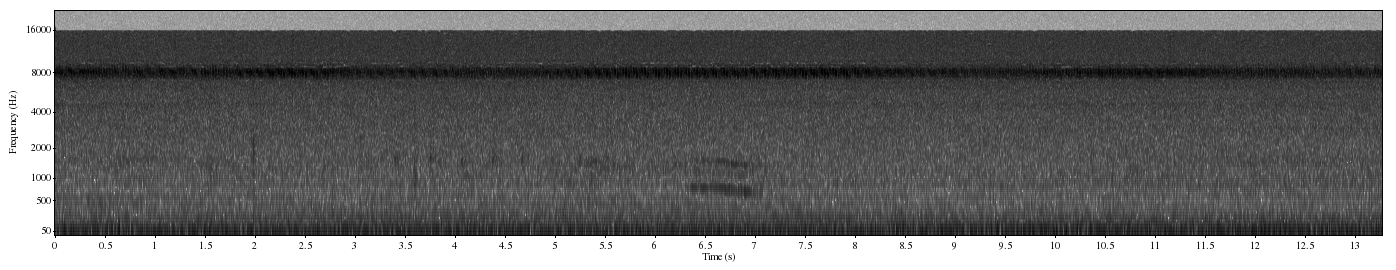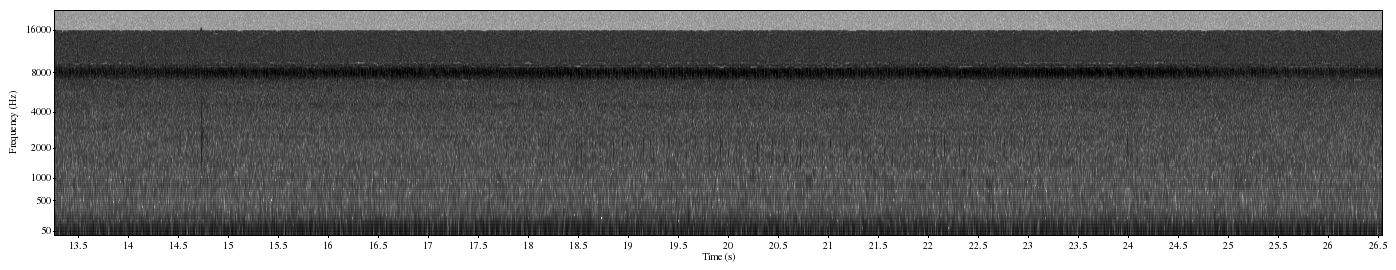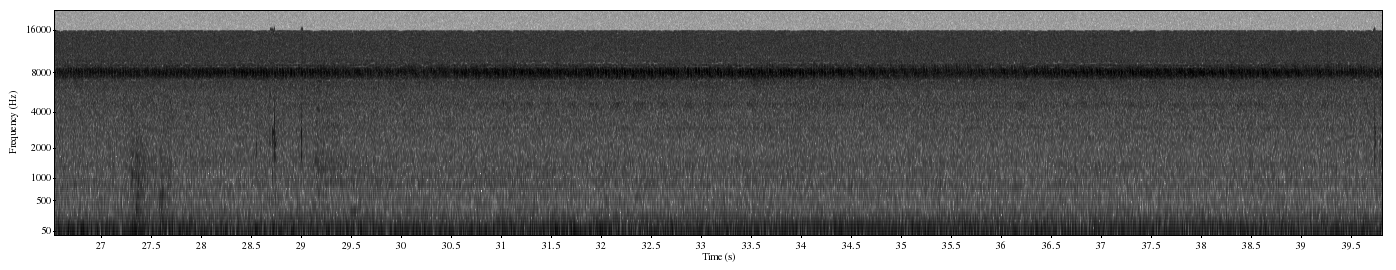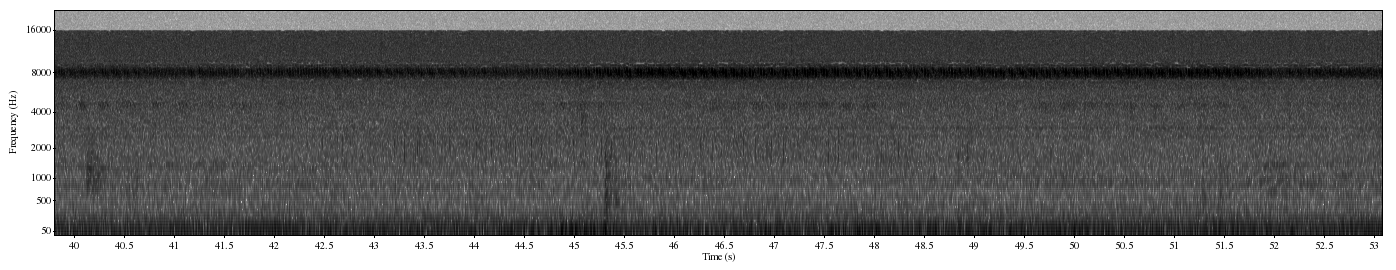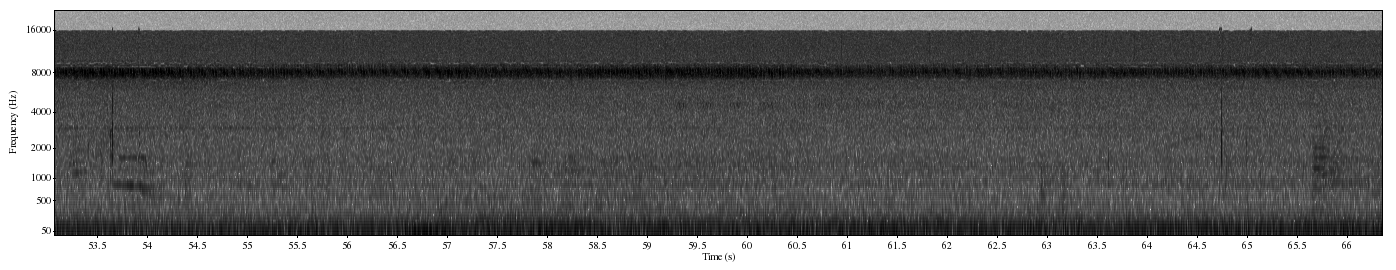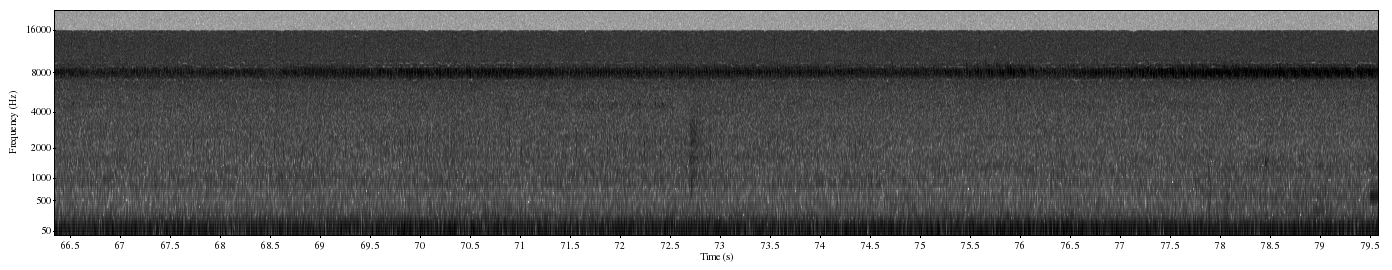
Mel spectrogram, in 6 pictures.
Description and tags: Jungle near the Kalibaru volcano. Java, Indonesia.
- Recorded with iPod with iTalk internal mic.
crickets, indonesia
